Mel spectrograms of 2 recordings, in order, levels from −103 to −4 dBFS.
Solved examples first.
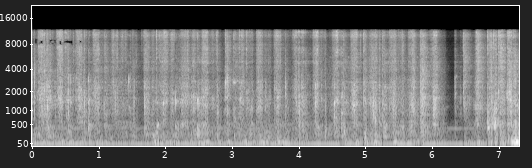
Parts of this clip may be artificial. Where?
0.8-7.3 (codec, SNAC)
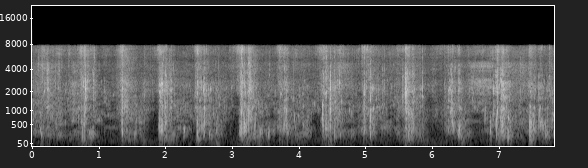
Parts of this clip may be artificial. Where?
1.3-1.9 (codec, SNAC); 5.5-6.2

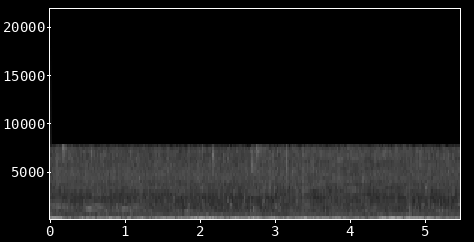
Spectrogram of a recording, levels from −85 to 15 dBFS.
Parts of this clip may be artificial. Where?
3.1-4.8 (codec, SNAC)

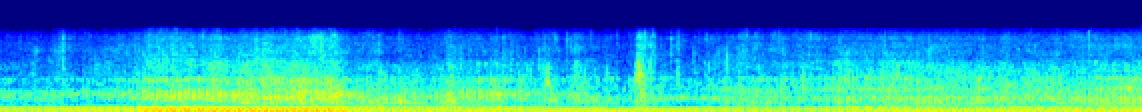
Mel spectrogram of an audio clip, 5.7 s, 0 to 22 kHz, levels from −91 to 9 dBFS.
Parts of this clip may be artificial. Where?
none

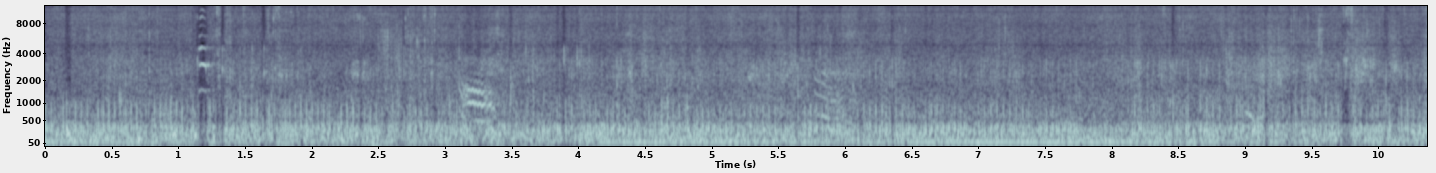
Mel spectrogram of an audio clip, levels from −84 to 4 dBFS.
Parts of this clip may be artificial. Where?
none

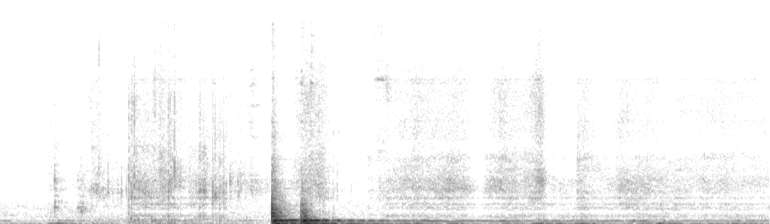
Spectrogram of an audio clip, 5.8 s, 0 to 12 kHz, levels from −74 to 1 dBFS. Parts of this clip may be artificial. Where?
1.0-1.7 (codec, SNAC); 2.9-5.8

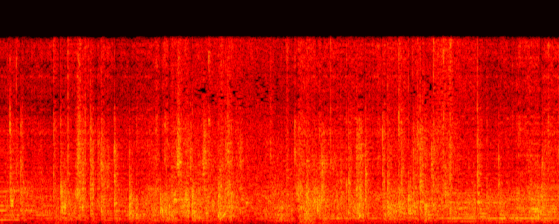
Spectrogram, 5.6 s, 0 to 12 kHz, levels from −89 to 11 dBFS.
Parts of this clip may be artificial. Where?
0.0-1.7 (codec, SNAC); 2.8-4.1; 4.6-5.6

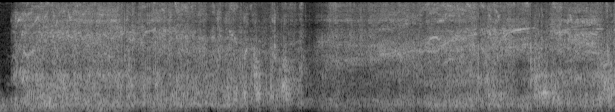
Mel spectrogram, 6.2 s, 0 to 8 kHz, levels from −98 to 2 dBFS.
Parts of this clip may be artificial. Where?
3.1-3.9 (codec, SNAC)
